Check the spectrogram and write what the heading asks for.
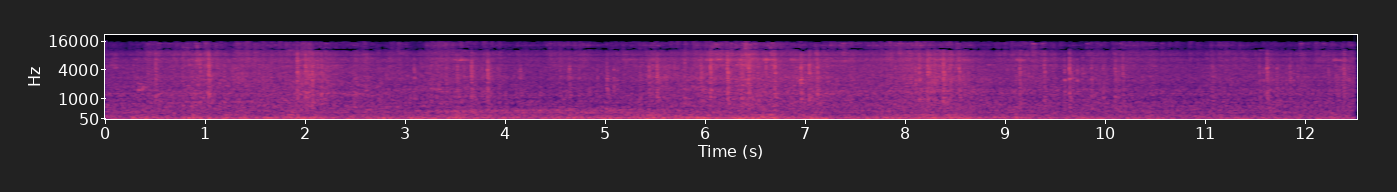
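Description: Cabin noise inside a moving city bus: a steady low rumble of engine and road, with occasional light rattles and clicks.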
